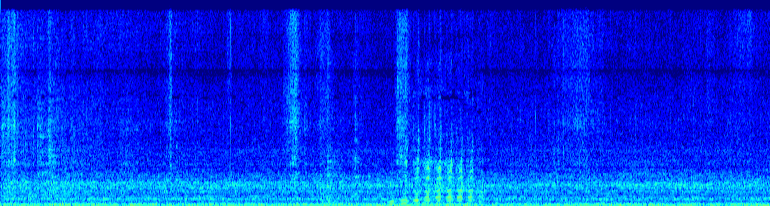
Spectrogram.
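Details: Goat giving a single short, wavering bleat that rises slightly, set against a steady low rumble of passing vehicle traffic.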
